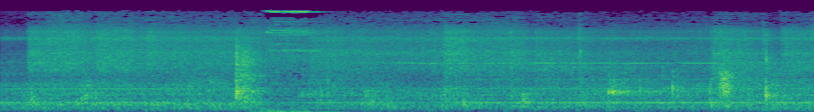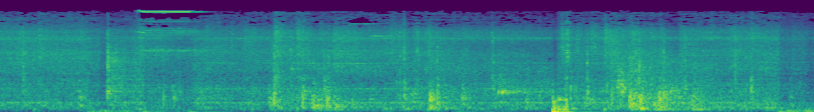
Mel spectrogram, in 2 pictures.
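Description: Automatic cup-mask production line running: a steady machine hum with repeated clicks and knocks from the indexing conveyor and actuators. Brief loud high-pitched bursts come about every seven seconds.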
